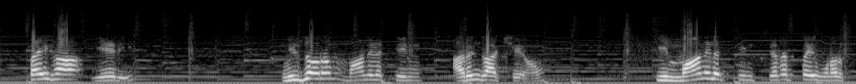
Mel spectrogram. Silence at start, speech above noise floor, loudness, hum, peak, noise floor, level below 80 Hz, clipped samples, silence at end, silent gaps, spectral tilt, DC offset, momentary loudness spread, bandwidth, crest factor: 0 s; 23 dB; -14 LUFS; none; 0 dBFS; -37 dBFS; -36 dBFS; 0.2%; 0 s; none; -8.5 dB/octave; under 0.1%; 17 LU; 9.6 kHz; 14 dB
